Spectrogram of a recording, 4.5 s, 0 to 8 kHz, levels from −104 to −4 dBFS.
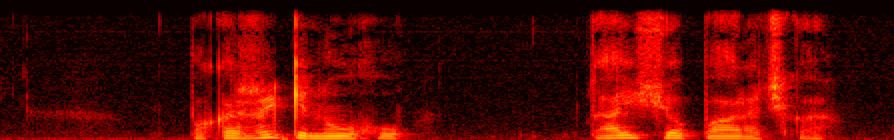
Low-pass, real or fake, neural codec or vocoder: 7.2 kHz; real; none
